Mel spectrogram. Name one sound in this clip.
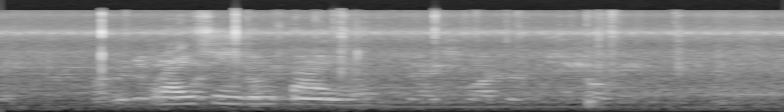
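A plastic bag crinkles in a woman's hands.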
